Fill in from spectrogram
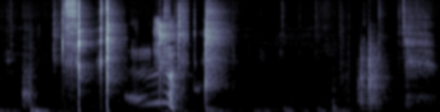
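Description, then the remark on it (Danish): A Harbo IPA beer can being opened: a few sharp metallic clicks from the tab, then a short fizzing hiss and some faint rustling handling sounds, fairly loud with no talking. “Lad os åbne yes. den.”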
